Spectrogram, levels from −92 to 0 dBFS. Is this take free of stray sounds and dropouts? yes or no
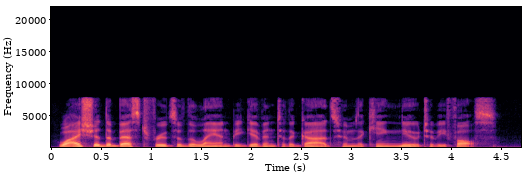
yes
